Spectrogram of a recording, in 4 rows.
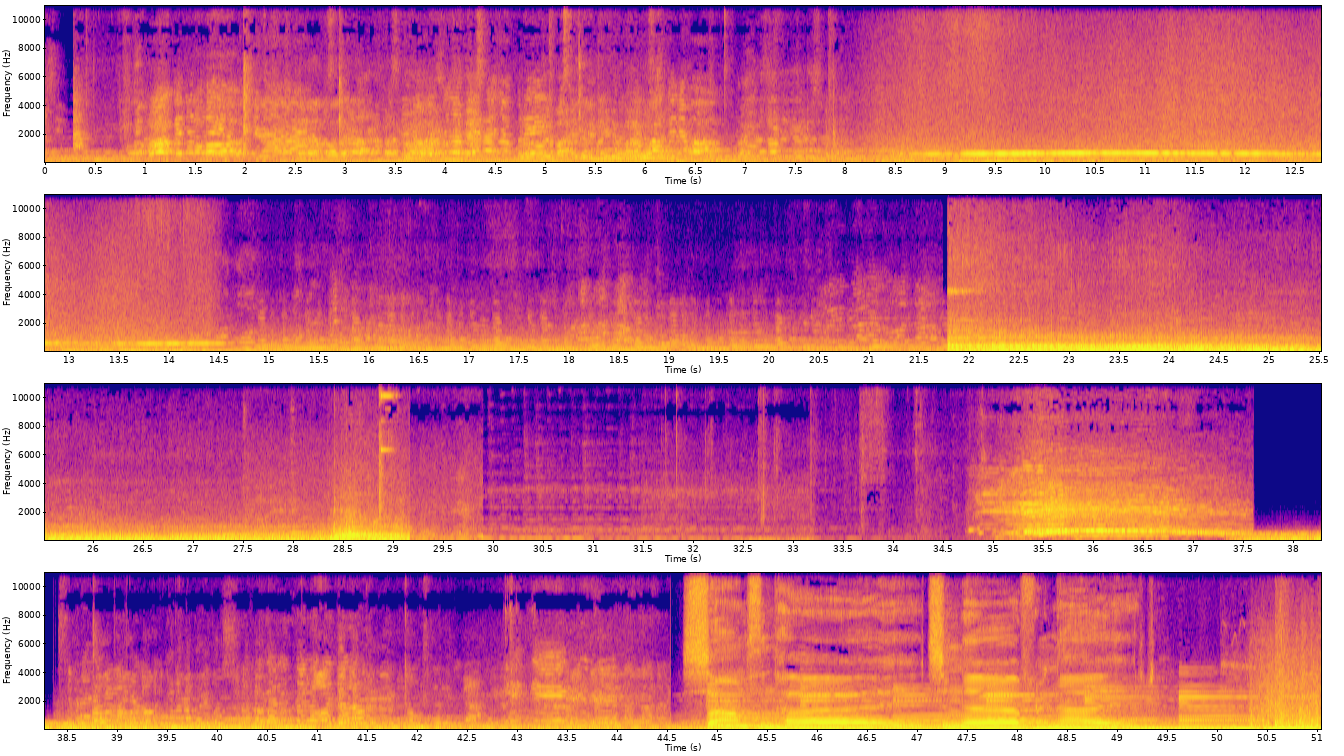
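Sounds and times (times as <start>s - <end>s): eerie held drone tone: 8.1s - 14.6s, 21.8s - 29.0s, 37.6s - 46.4s
low rumble: 21.8s - 29.2s
group yelling: 34.8s - 37.6s.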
